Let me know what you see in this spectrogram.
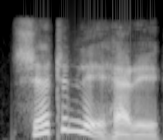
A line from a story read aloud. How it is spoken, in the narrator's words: said Dumbledore calmly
